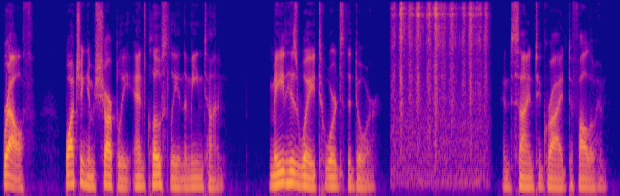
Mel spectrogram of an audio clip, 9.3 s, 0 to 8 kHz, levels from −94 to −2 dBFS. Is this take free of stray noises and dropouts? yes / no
no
